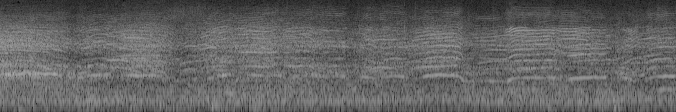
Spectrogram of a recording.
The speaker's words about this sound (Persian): یه بار دیگه برا تعجیل در فرج امام زمان بلند صلوات.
